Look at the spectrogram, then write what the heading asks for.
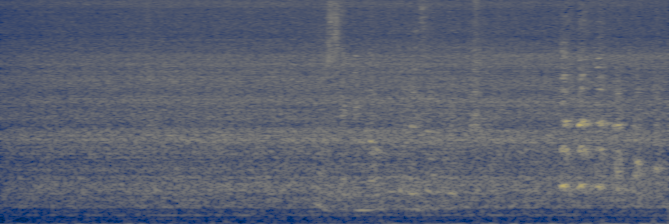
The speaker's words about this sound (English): Yeah, I wanted to have the kettle boiling as the beginning.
